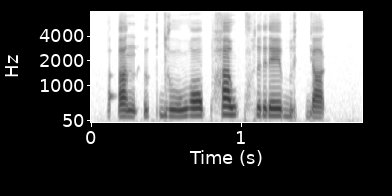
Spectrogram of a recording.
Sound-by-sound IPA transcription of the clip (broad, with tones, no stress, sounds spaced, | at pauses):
ʔ a˧ n ʔ ɯ˦˥ k̚ d uː˩˦ w ɔː˦˥ pʰ a˥˩ w kʰ r eː˥˩ b e˨˩ k̚ j aː˨˩ k̚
